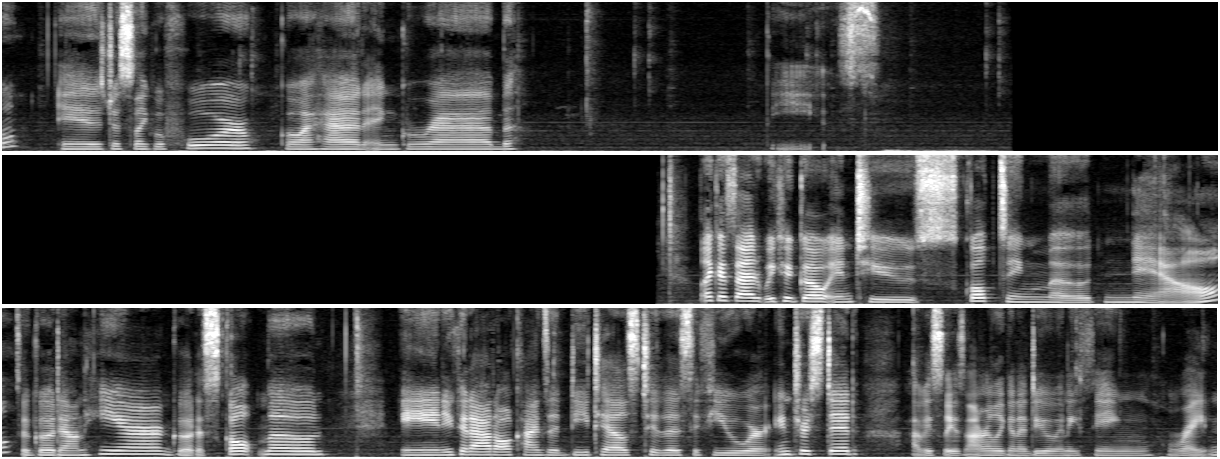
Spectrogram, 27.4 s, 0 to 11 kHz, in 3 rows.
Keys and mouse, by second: 11.5 KP_3, 12.7 KP_1, 13.0 z, 13.1 Tab, 13.1 z, 22.4-26.7 drag, 26.7 middle drag.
